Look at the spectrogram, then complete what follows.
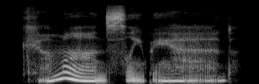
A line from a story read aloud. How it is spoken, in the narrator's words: I murmur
